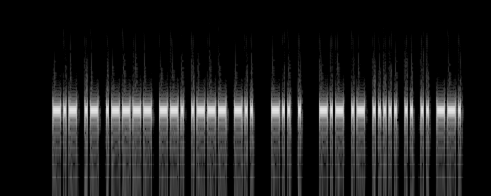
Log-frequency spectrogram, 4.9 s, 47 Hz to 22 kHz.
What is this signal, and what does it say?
Morse code, heard as a keyed tone, about 46 wpm, 700 Hz. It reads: KA1GJD DE KA5IIG
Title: USA Callsign DE Callsign - 6 Characters - 45wpm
